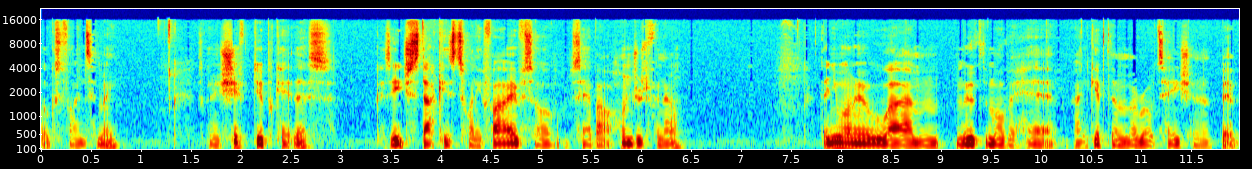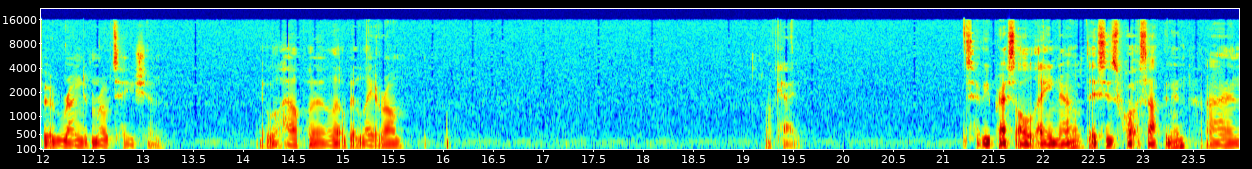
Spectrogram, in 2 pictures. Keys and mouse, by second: 0.0-2.5 middle drag, 2.2 shift+d, 4.4 shift+d, 5.8 shift+d, 8.3 KP_7, 9.5-11.1 middle drag, 11.1-12.1 drag, 11.1-11.8 right drag, 12.4 r, 14.5-15.6 right drag, 14.7 r, 16.3-17.5 middle drag, 17.9-19.5 middle drag, 20.8 alt+a, 23.2-23.9 drag.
